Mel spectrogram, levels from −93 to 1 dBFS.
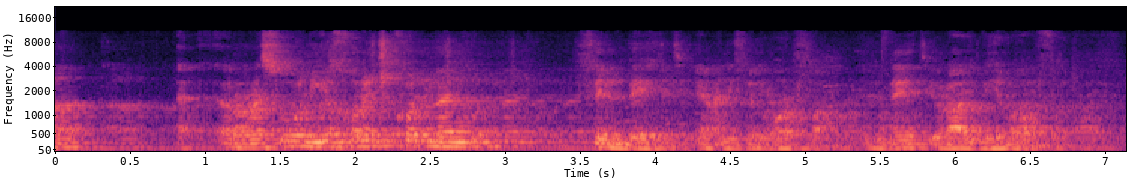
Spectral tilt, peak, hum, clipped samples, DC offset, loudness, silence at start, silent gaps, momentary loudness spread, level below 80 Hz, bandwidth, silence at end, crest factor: -6 dB/octave; -10 dBFS; none; under 0.1%; under 0.1%; -25 LUFS; 0 s; none; 14 LU; -48 dBFS; 11.5 kHz; 0 s; 16 dB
